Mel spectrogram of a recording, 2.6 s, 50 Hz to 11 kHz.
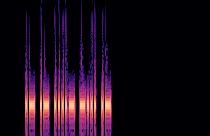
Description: Morse code, heard as a keyed tone, about 49 wpm, 700 Hz. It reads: AA4BA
